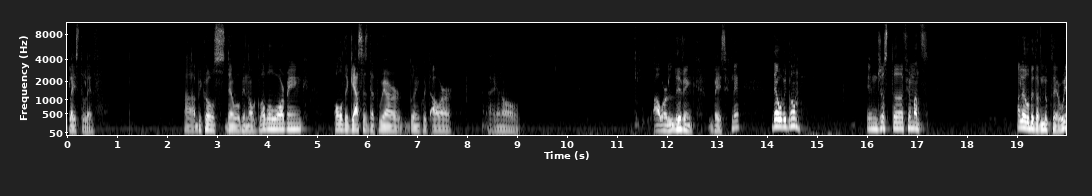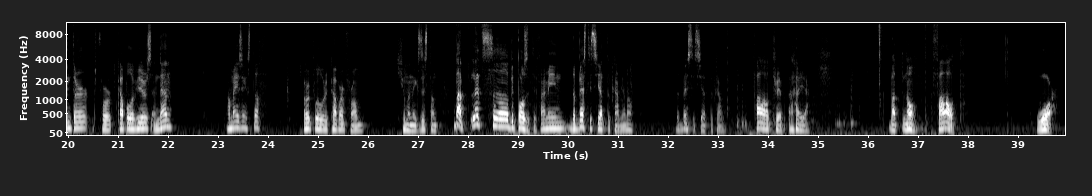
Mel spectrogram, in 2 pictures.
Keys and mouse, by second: 31.2 ctrl+1.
